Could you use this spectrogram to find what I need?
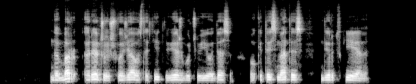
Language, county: Lithuanian, Telšiai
